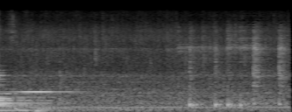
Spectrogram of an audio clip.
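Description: Background music ends within the first second, leaving a steady hiss of rain falling.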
